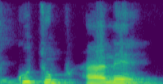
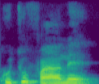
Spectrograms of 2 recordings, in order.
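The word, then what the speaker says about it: kütüphane: So this is Kutubhane, Kutubhane, Kutubhane, not Kutufane.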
